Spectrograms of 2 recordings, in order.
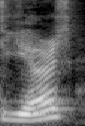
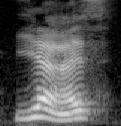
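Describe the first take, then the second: First: It is said with an American pronunciation. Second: It is said with a British pronunciation. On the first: The speaker calls it wrong. "not years" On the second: The speaker calls it right. "and it is years"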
